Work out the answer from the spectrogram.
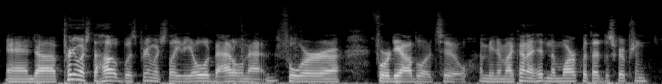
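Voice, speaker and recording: A man's voice: mid-range voice, steady tone, fast, fairly bright tone, no room sound. A man hosting a casual podcast, asking easygoing questions with plenty of fillers. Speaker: podcast host.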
